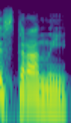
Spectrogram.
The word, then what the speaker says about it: стороны: Диктор произнес правильно обе стороны. Ударение на окончание, так как здесь существительное в родительном падеже единственного числа, а не в именительном падеже множественного числа.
